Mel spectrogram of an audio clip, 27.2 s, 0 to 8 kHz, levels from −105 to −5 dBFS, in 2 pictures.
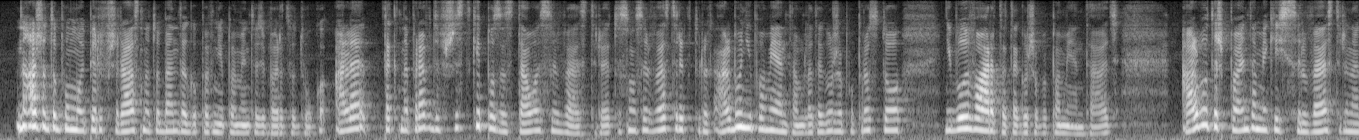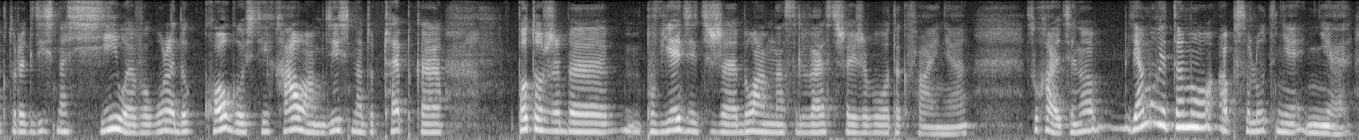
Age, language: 20-39, Polish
